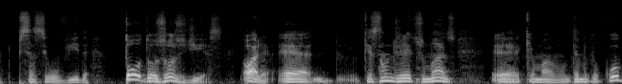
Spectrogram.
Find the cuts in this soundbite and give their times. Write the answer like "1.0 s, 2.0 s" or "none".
2.3 s

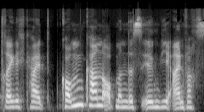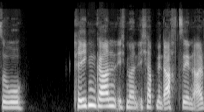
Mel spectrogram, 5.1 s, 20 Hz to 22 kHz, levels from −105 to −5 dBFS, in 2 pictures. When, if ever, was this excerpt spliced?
none

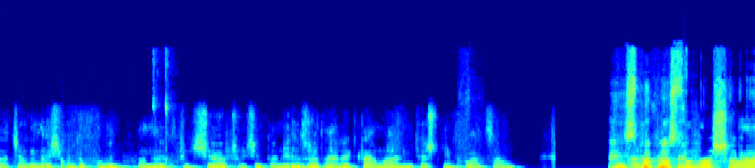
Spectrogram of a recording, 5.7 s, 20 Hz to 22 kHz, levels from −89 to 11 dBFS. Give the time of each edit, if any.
none

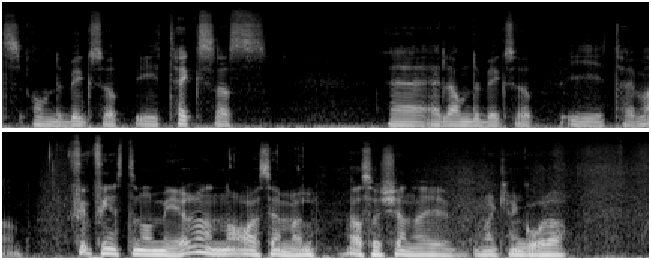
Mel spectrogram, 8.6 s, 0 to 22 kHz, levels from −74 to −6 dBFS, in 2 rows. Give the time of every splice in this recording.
7.5 s

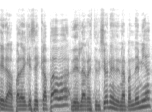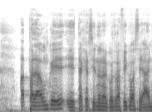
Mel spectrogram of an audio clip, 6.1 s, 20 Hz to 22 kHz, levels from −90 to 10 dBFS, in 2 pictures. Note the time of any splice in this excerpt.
1.4 s, 4.0 s

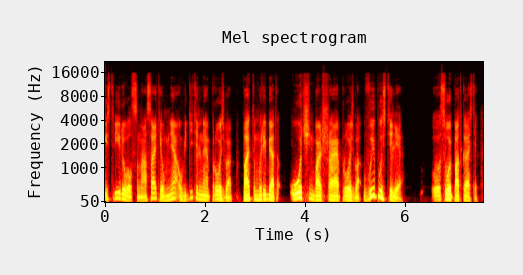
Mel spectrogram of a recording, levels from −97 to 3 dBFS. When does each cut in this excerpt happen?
2.6 s

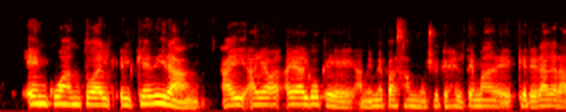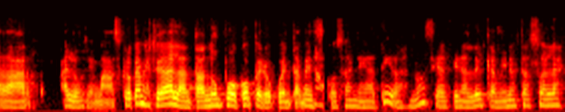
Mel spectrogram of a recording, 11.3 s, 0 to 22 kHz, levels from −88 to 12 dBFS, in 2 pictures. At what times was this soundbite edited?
8.9 s

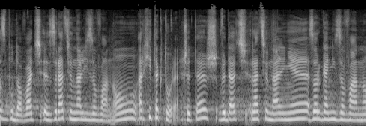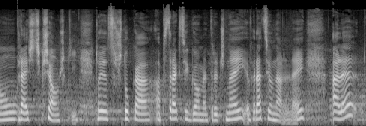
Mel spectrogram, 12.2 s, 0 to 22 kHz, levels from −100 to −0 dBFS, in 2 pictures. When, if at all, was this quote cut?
3.0 s, 7.7 s, 10.3 s

